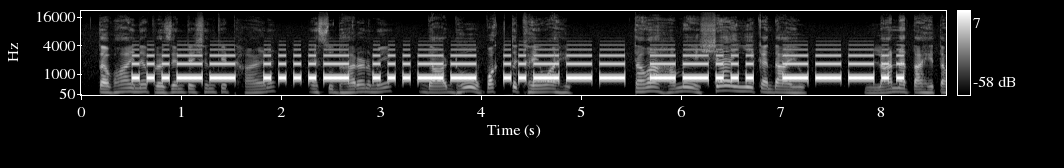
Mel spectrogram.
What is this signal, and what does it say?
Morse code, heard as a keyed tone, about 16 wpm, 830 Hz, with speech in Sindhi. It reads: 343278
